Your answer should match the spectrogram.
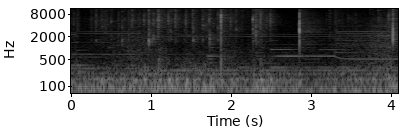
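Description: Computer keyboard keys clicking in an uneven run as a short sentence is typed, over quiet background music with held tones.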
